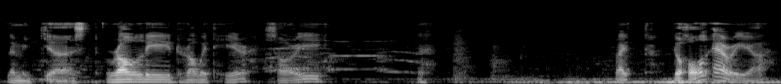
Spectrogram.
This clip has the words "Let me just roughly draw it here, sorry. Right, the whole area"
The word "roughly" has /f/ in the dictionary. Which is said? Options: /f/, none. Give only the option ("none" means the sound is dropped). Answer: none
